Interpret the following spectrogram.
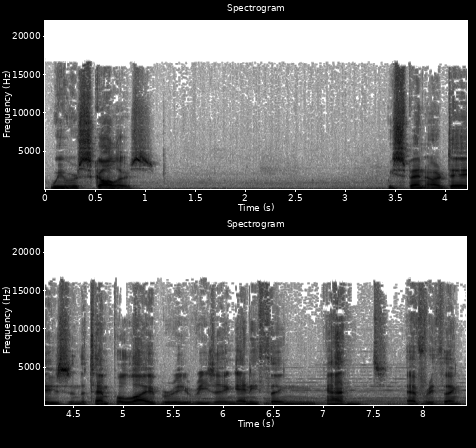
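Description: Guy acting a guilt-ridden scholar who lost his memory, audio drama, really slow n halting, gravelly fry in the voice. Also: fairly low pitch, fairly bright tone, heavily acted. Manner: halting, deliberate short phrases. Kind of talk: dramatic first-person audio drama monologue.

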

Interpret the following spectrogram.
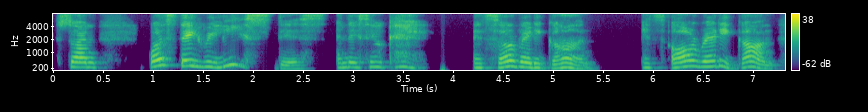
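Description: A woman with a fairly high voice and a Venezuelan Spanish accent talks as a guest coach in an interview. She explains emphatically in halting second-language English, often doubling back on words as she builds her point. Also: animated, dark tone. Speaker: podcast guest, holistic coach.

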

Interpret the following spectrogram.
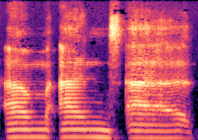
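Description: A young man with a faint Northern Irish accent, speaking as an interview guest. He talks in a reflective, meandering way, with frequent ums and restarts. His voice sits at an ordinary middle pitch. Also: monotone, drawn-out words, a bit bright, clean tone. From Northern Ireland. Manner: reflective, rambling with fillers and restarts. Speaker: guest, theatre director. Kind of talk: conversational interview.

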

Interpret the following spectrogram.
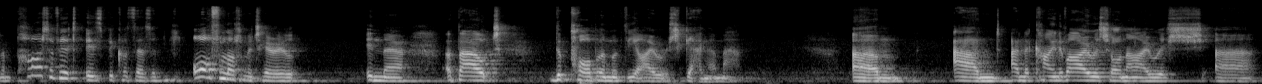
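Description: A woman's voice: fairly low pitch, fairly bright tone. A woman author answering audience questions at a live talk, thoughtful and wry, often correcting herself as she goes. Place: event hall with audience.

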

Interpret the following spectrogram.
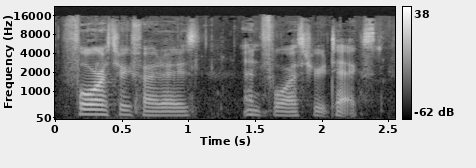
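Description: A woman's voice: sits low, fairly even intonation, moderate pace, no echo. A young woman on a podcast, chatting casually in a blunt, opinionated way and swearing freely. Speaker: podcast guest. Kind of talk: casual chat.

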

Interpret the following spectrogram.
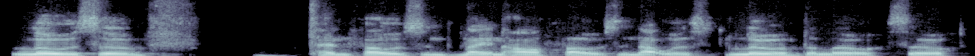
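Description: A man's voice: sits low, little pitch movement, normal speed, darkish tone, dry recording. A man with a Geordie accent, co-hosting a casual football podcast, frank and self-deprecating. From Newcastle, England. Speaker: podcast co-host.

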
